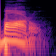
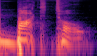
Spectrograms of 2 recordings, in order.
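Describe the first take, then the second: First: The middle consonant is a single short sound. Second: The middle consonant is held long, doubled. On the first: The speaker calls it right. "there's two T's in the middle" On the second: The speaker calls it wrong. "we don't say bottle"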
